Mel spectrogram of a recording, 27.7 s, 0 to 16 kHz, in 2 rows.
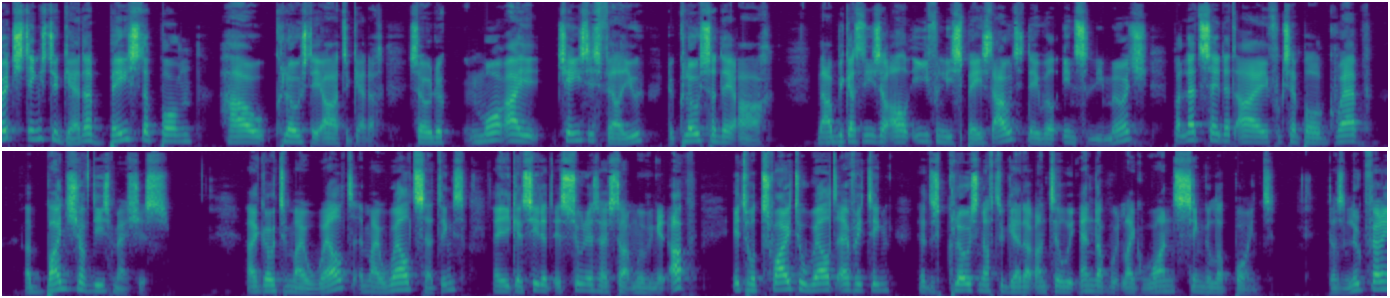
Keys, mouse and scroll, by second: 9.5 scroll down 1, 10.3 middle click, 10.4 scroll down 1, 11.0 alt+middle click, 13.2 alt+middle click, 13.6-15.6 scroll up 1.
